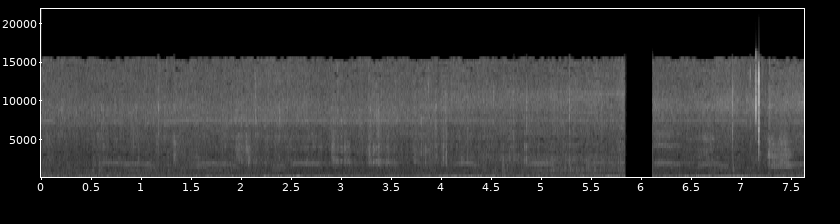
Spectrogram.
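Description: A dense swarm of honey bees hums continuously around beehives near flowering mustard fields, a close, steady buzz broken by one brief gap.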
